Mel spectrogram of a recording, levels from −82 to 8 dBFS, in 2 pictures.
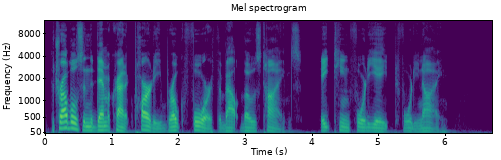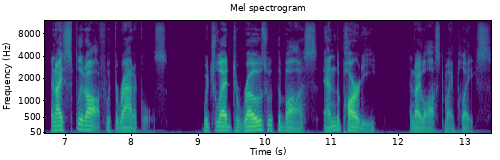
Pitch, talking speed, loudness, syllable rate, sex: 95 Hz, 165 wpm, -23 LUFS, 4.4 syllables/s, male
